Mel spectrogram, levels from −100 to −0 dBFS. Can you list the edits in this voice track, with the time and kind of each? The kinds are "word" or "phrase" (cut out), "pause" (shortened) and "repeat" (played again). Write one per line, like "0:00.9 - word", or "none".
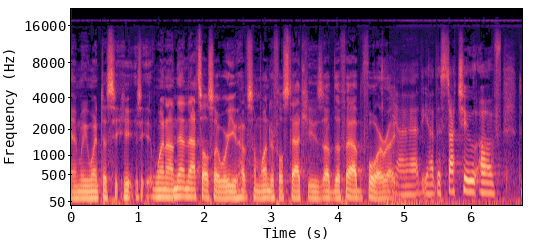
0:01.5 - phrase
